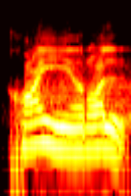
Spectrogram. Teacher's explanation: Jadi bukan lagi khairon, tapi khairol, ya, langsung melebur ke huruf lam, lalu ditahan dan ditekannya.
